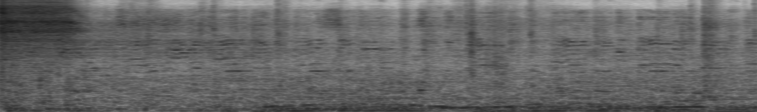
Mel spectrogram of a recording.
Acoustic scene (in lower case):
bus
